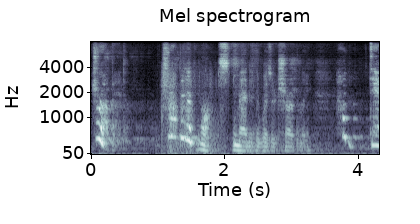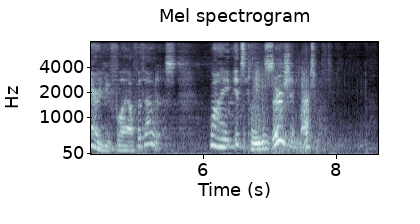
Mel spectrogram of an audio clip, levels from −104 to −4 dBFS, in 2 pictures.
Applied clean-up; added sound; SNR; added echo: neural separator model SepFormer DNS4.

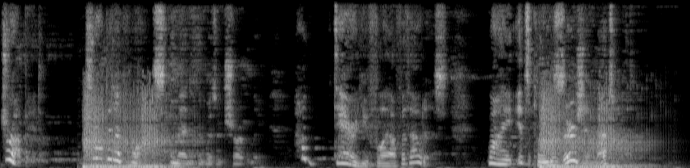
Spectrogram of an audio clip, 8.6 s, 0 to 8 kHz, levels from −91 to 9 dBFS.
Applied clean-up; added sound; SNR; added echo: classical method WPE with log-MMSE.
